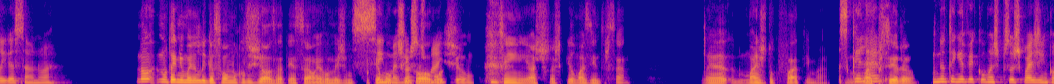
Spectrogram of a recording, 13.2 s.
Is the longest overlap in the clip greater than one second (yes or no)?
yes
